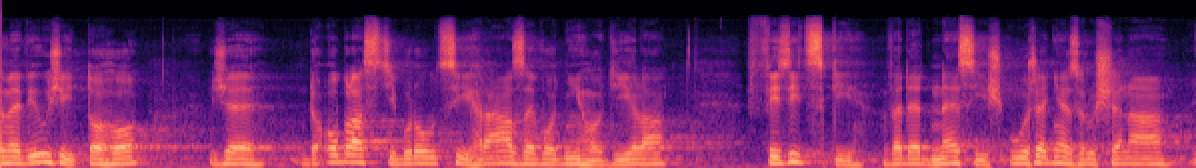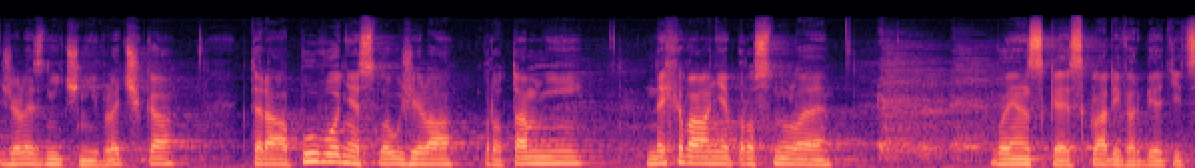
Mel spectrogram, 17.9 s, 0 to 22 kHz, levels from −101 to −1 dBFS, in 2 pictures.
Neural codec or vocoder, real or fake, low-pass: none; real; 14.4 kHz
